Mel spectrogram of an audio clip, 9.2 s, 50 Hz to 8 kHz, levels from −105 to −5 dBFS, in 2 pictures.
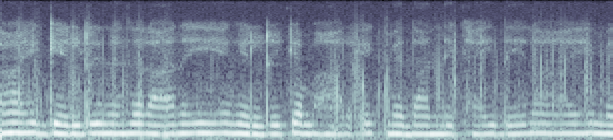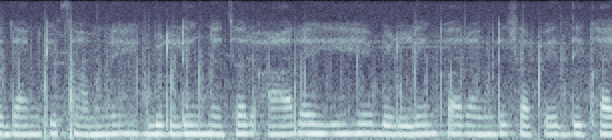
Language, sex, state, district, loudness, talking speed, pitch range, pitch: Hindi, female, Uttar Pradesh, Budaun, -17 LUFS, 200 wpm, 185-200 Hz, 190 Hz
